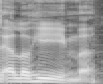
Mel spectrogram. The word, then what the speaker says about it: Elohim: to this group, and that can be pronounced in your language terms as Elohim.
